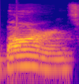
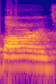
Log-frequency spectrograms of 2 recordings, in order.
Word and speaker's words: Barnes: Again, Barnes, you may hear a Z or a final S. It depends on what you hear. You're definitely going to flag it. So Barnes would be B-A with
